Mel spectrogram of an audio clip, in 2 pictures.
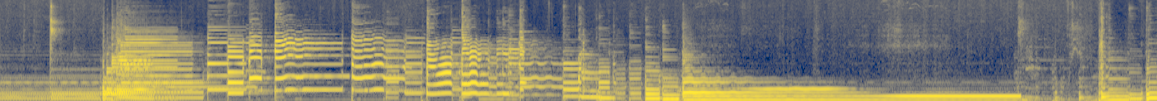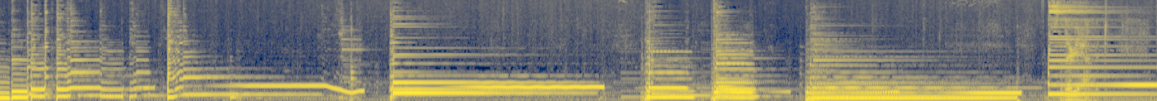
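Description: Steinberger Spirit headless electric guitar played with its pickup selector in position four: quick runs of single notes, then held chords, with notes bent down and back up around the middle.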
